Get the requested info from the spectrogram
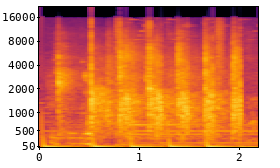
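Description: A small group applauding, with many quick, irregular claps starting about half a second in, over music playing underneath.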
